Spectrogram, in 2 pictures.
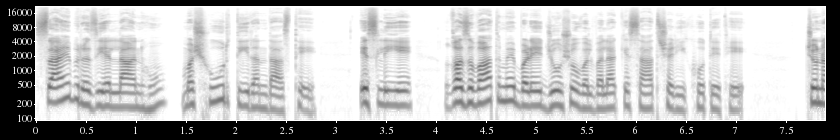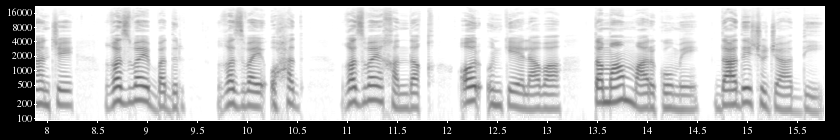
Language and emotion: Urdu, neutral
